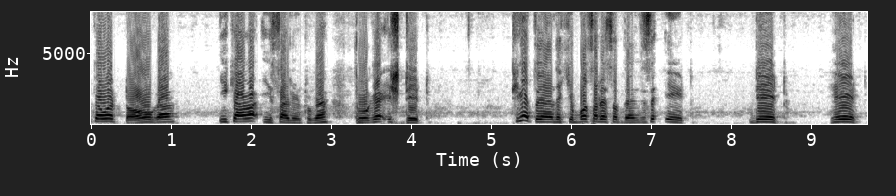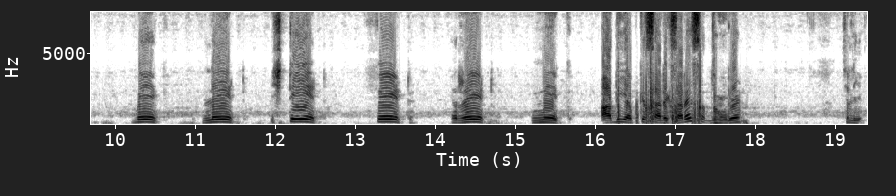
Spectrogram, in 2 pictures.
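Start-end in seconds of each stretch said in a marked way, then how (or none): 3.7-4.2 स्टेट with a long "ay" vowel and silent final e; long-a pronunciation. Shown as a demonstration. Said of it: "ए की मात्रा के रूप में". 7.2-15.7 एट, डेट, हेट, बेक, लेट, स्टेट, फेट, रेट, मेक one by one, each with long "ay"; long-a word drill. Shown as a demonstration. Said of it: "ए का उच्चारण ए की मात्रा".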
